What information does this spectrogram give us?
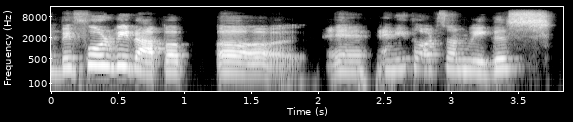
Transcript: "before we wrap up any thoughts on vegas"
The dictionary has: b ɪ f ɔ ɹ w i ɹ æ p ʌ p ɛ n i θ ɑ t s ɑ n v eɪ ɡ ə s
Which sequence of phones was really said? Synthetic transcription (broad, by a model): b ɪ f ɔ ɹ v i ɹ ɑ p ʌ p ɛ n i t ɑ t s ɑ n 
